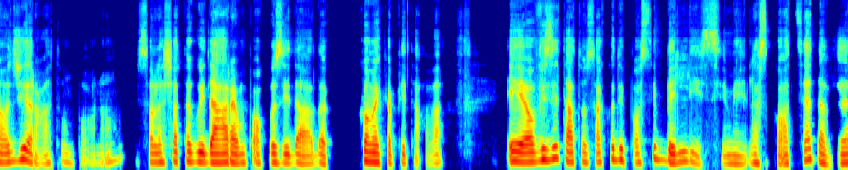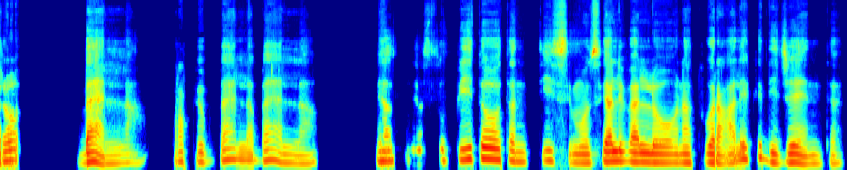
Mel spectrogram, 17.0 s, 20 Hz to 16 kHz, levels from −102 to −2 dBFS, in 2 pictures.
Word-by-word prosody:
ho 150 0 +2
girato 155 -5 0
un 145 - -12
po', - - -19
no? 140 +4 -13
Mi 190 - -19
son 150 +1 -5
lasciata 160 +2 0
guidare 150 -1 +6
un 140 0 +1
po' 135 - -4
così 145 0 0
da 125 - 0
da 135 -3 -3 0.2
come 160 -3 +5
capitava, 135 -1 -8 0.6
e 165 -2 +7
ho 155 - +8
visitato 185 -3 +2
un - - -5
sacco 150 +6 -3
di 190 -1 +1
posti 145 +8 -6
bellissimi. 145 - -2
La 140 0 -3
Scozia 135 +6 -3
è - - +2
davvero 145 - 0 0.5
bella, 140 0 -2 0.3
proprio 160 -1 -8
bella 95 0 -4
bella. 145 -7 -7 0.6
Mi 165 - -2
ha 165 - -1
mi 365 - -22
ha - - -10
stupito 195 - +1
tantissimo, 155 -4 -5
sia 145 +4 +2
a - - +6
livello 155 -4 +2
naturale 140 - -1
che 225 - -7
di 155 -7 -2
gente. 130 -3 -2
150 Hz, 160 wpm, -23 LUFS, 140-165 Hz, 0.6 s, ho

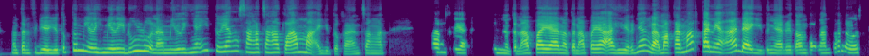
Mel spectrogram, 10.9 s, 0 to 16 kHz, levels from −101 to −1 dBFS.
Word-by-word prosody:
nonton 215 +1 -5
video 220 -1 0
YouTube 215 +7 -5
tuh 395 - +1
milih-milih 255 -5 +1
dulu, 350 -1 +1
nah 215 0 0
milihnya 240 +4 -3
itu 395 -5 -7
yang 325 +2 -2
sangat 270 -3 -2
sangat 260 0 0
lama 250 0 +2
gitu 185 -2 -11
kan. 170 +3 -8
Sangat, 190 -2 -8 0.6
kurang 275 -1 0
sih 235 - -4
ya, - - -3 0.4
Ih 230 - -7
nonton 200 -1 -6
apa 215 +4 +3
ya 240 -1 +7
nonton 205 -1 -3
apa 210 +5 -2
ya? 250 - +4
Akhirnya 215 - -4
nggak - - +5
makan-makan 310 - +4
yang 260 - +2
ada 305 -7 +5
gitu, 210 -2 -9
nyari 205 0 -3
tontonan 215 +1 -3
terus. 260 -6 -3
235 Hz, 195 wpm, -22 LUFS, 210-275 Hz, 0.6 s, ya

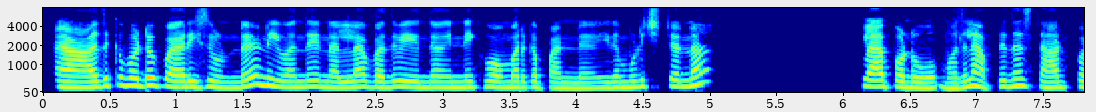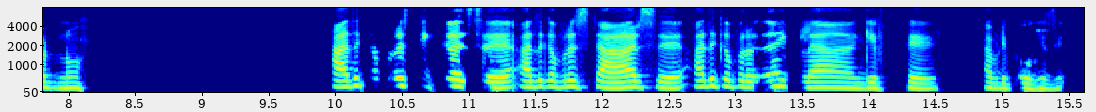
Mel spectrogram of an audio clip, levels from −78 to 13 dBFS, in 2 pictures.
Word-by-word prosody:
ஆ, - - +7 0.2
அதுக்கு 255 +7 0
மட்டும் 265 0 +2
பரிசு 210 0 +2
உண்டு. 195 +5 -1
நீ 265 - +2
வந்து 210 +2 -1
நல்லா 195 +2 0
வந்து 200 +2 0
இந்த 200 +1 -2
இன்னக்கி 205 +1 -2
ஹோம் 205 0 0
ஒர்க்க 205 0 -3
பண்ணு. 180 -1 -2
இத 195 - -1
முடிச்சிட்டன்னா 230 +4 -1 1.2
கிளாப் 225 -3 +4
பண்ணுவோம். 190 -2 +1
முதல்ல 210 +7 +2
அப்பிடிதான் 230 +4 -2
ஸ்டார்ட் 200 -2 -1
பண்ணும். 185 -3 -2 1.9
அதுக்கு 260 +4 0
அப்பறம் 260 0 -1
ஸ்டிக்கர்ஸ் 230 0 0 0.3
அதுக்கப்பறம் 220 0 0
ஸ்டார்ஸ் 205 0 +4 0.3
அதுக்கப்பறந்தான் 225 -1 -2
எல்லாம் 195 0 0 0.2
கிப்ட் 185 +1 -3 0.5
அப்பிடி 175 -1 -3
போகுது. 170 0 -4
210 Hz, 125 wpm, -24 LUFS, 195-230 Hz, 1.9 s, ஆ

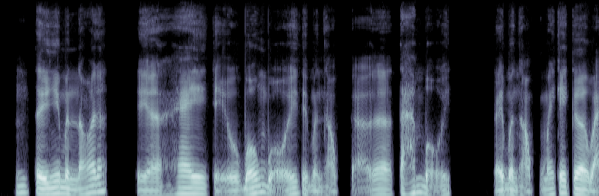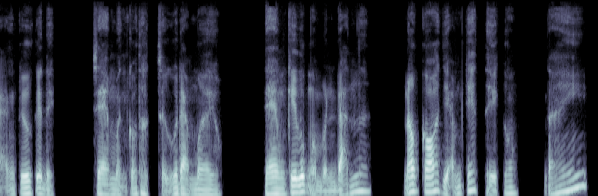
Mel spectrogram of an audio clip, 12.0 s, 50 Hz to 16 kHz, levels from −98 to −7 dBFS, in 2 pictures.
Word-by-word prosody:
Ưm, 125 0 -4
thì 100 -1 +6
như 110 +2 +3
mình 100 -4 +2
nói 115 +8 +1
đó, 145 - 0 0.3
thì, 85 0 -3
à, 80 -1 0
2.000.000, 95 -3 0
4 115 +9 +2
buổi 110 -3 -1
thì - - -1
mình 75 -2 -5
học 75 -1 -7
cỡ, - - -10
ơ, 90 0 -2
8 120 +5 -2
buổi, - - -5 0.4
để 85 - +1
mình 90 -3 0
học 75 -2 -5
mấy 95 +1 -4
cái 120 - +2
cơ 95 -3 +5
bản 80 +3 -2
trước 110 +1 +5
cái 105 - +3
đi, 90 - -3 0.4
xem 95 -1 +2
mình 85 -4 -4
có 100 - -2
thực 105 -2 -3
sự - - -3
có 110 - +3
đam 95 -4 +2
mê 90 -1 +1
hông, 90 - -7 0.4
xem 100 0 +4
cái 125 +2 +7
lúc 140 0 +7
mà - - -1
mình 80 0 -2
đánh 130 - +1
á, 150 -1 0 0.3
nó 140 - +7
có 135 +3 +6
giảm 115 - 0
stress 160 +7 0
thiệt 85 -1 -1
hông, 115 0 -3 0.3
đấy. 155 - 0
100 Hz, 255 wpm, -25 LUFS, 90-115 Hz, 0.4 s, cái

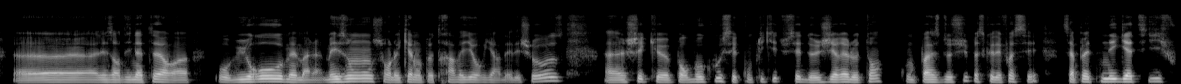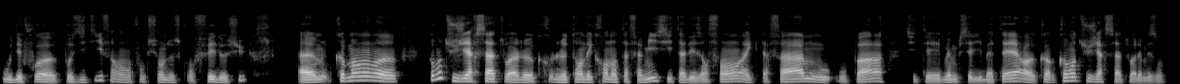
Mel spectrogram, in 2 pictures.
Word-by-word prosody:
heu, 105 +2 +1
les 110 +1 -1
ordinateurs, 110 +1 +2
heu, 105 0 -1 0.3
au 110 -2 -2
bureau, 125 +5 +5
même 110 -2 +2
à 105 - -1
la 100 -1 -8
maison, 135 +5 +3
sur 130 -5 -3
lequel 105 +2 0
on 105 - -2
peut 105 - -4
travailler 110 +2 -3
ou 110 - -2
regarder 105 0 -8
des 100 - -8
choses. 160 +8 -2 0.4
Heu, 105 0 0
je 105 - -4
sais 130 -3 -1
que 110 -3 0
pour 105 0 -1
beaucoup 120 +6 -2
c'est 145 - -4
compliqué, 120 +5 -9
tu 135 - -18
sais, 125 - -2
de 105 -2 0
gérer 115 +2 +3
le 110 -1 +1
temps 135 +5 -3
qu'on 115 -3 -9
passe 110 +1 +2
dessus 115 +9 -5
parce 140 -6 -6
que - - -3
des 105 - 0
fois - - -2
c'est, - - -7 0.2
ça - - +1
peut 130 - +2
être 120 - -4
négatif 130 +1 +3
ou 115 -1 -2
des 110 - +1
fois, 115 +1 +2
heu, 105 - -3
positif 110 - -7
hein - - -3
en 110 -2 -5
fonction 115 +1 -7
de 105 -2 -4
ce 105 - -14
qu'on 105 - -9
fait 120 +5 -1
dessus. 105 -1 -4 0.5
Hem, 115 +1 +6
comment, 180 +2 +3
heu, 140 -3 +5 0.3
comment 240 +7 0
tu 170 - -4
gères 140 0 +6
ça 130 0 +7
toi 110 -4 +3
le 110 0 +3
cr - - -12
le 115 0 0
temps 120 +2 0
d'écran 120 +4 -1
dans 115 - +2
ta - - -4
famille, 130 +8 -1
si 130 -6 -7
tu 105 - -3
as 105 - 0
des 105 0 -1
enfants 120 +6 0
avec 110 -4 -3
ta - - -6
femme 125 +2 +3
ou 110 - -3
ou 110 -2 -9
pas. 140 +8 +2 0.2
Si 110 - -15
tu 105 - -4
es - - -1
même 110 0 -2
célibataire, 110 +7 0
heu, - - -3
co 105 +1 -3
comment 165 +6 +1
tu 170 -3 -8
gères 120 -2 -1
ça 105 - -4
toi 100 0 -4
à - - -8
la 100 - -4
maison? 105 -1 -8
115 Hz, 255 wpm, -23 LUFS, 105-130 Hz, 0.5 s, ça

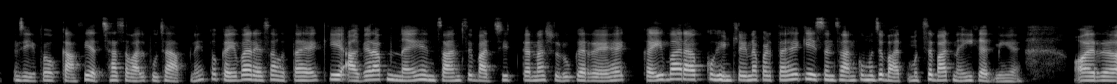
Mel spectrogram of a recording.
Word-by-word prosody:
जी, 185 -3 -4
तो 185 +2 -3
काफ़ी 155 +8 0
अच्छा 195 +1 0
सवाल 175 -4 -1
पूछा 175 -1 -1
आपने। 185 +6 -6
तो 240 - -4
कई 185 -1 +2
बार 225 0 +4
ऐसा 195 +2 0
होता 190 -2 -2
है 185 0 +1
कि 220 +3 +1
अगर 185 +1 +2
आप 220 0 +3
नए 195 0 +1
इंसान 190 -3 +1
से 215 +3 -5
बातचीत 190 +2 -2
करना 195 +1 +1
शुरू 195 -3 -6
कर 185 -2 +2
रहे 170 -1 0
हैं, 195 +3 -1 0.2
कई 195 +3 +3
बार 245 -1 +6
आपको 220 +1 +2
हिंट 200 -2 +1
लेना 205 +1 +2
पड़ता 205 -1 -2
है 230 +3 +2
कि 240 0 +1
इस 225 0 -1
इंसान 200 -2 +1
को 215 +2 -4
मुझे 210 +2 +1
बात 170 -5 -1
मुझसे 185 +5 -2
बात 195 -1 +2
नहीं 180 +1 -3
करनी 160 -5 -2
है। 145 - -9 0.5
और 185 0 +3
195 Hz, 235 wpm, -23 LUFS, 180-210 Hz, 0.5 s, बार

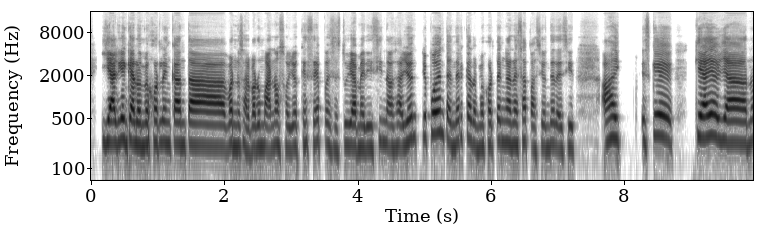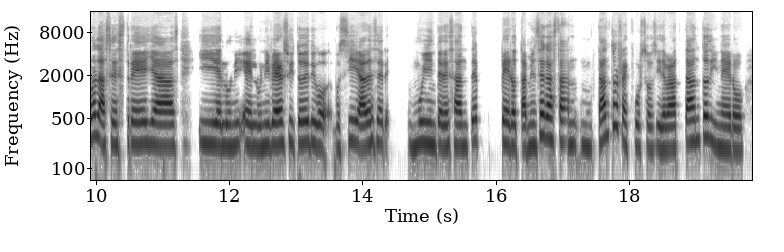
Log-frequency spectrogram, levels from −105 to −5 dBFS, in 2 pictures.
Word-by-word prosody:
y 240 +1 +2
alguien 235 +2 +7
que 240 - +6
a - - +9
lo 220 - +3
mejor 220 +2 0
le 235 - -2
encanta, 215 -2 +6
bueno, 205 -1 -1
salvar 195 0 -2
humanos, 205 0 -2
o 200 - -7
yo 200 +1 -6
qué 215 +1 -10
sé, 225 +3 -5
pues, 220 -5 -10
estudia 205 +3 -1
medicina. 200 +2 -5
O - - -6
sea, 205 0 -3
yo 235 +4 +2 0.2
yo 275 - -3
puedo 310 +2 +6
entender 250 -6 -2
que 270 - -4
a - - +1
lo 215 - -5
mejor 200 +2 -5
tengan 230 -1 -2
esa 220 +3 -3
pasión 200 -1 -8
de 220 - -6
decir: 195 0 -7 0.4
"Ay, 255 +3 +2 0.3
es 245 -2 -9
que, 280 -5 +3 0.3
¿qué 280 -1 +5
hay 275 +2 +9
allá, 235 -4 +6
no? 260 +5 -4
Las 215 -5 +1
estrellas 220 -2 -2 0.3
y 220 -1 -5
el 210 0 -4
uni 210 +1 -8
el 210 -1 -3
universo 215 +3 -1
y 225 - -14
todo". 225 +3 -3
Y 230 - -2
digo: 215 -3 -4
"Pues 195 -2 -14
sí, 240 +4 -7
ha 200 0 +4
de 220 +2 -2
ser 230 -2 -9 0.3
muy 220 +2 -6
interesante, 210 +1 -4 0.3
pero 215 -3 -1
también 205 +1 -4
se 290 - +1
gastan 235 -4 -2 0.3
tantos 285 - -1
recursos", 205 -3 -9
y 200 - -7
de 190 - -2
verdad 195 +1 -1
tanto 245 +4 0
dinero 190 -6 -5
220 Hz, 210 wpm, -23 LUFS, 205-235 Hz, 0.4 s, a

